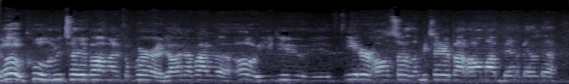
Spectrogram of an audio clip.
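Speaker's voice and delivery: high, gushing mock braggart; chatty self-absorbed trainer. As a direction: ham up a trainer who won't stop talking. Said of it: "They're like".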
